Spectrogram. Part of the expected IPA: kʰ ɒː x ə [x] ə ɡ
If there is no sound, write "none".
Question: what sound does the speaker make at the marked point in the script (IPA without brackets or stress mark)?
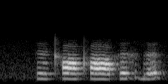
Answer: x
